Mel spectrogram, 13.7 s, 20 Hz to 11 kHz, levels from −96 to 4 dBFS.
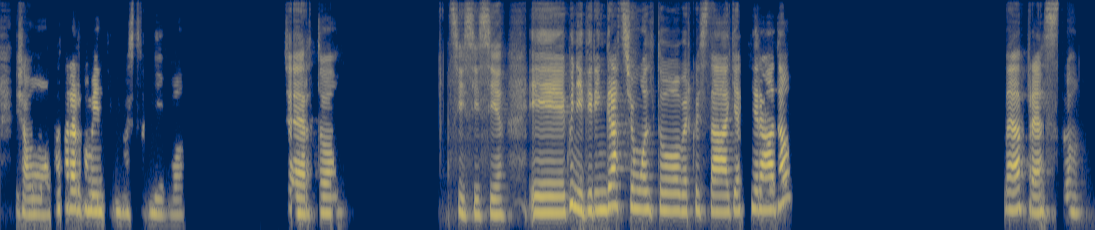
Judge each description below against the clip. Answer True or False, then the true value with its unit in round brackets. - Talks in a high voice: True (205 Hz)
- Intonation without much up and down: False (3.1 semitones)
